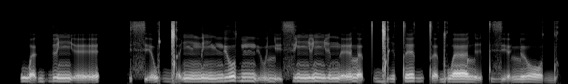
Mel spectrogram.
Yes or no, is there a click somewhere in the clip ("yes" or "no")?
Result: yes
